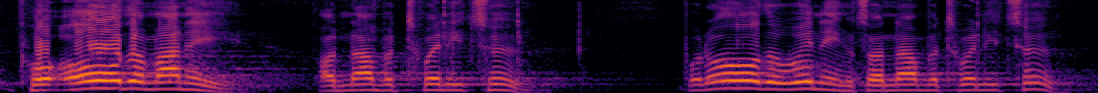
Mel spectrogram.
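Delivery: excited insistent voice; eager urging. Retold or imitated. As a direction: push him to bet it all. Voice urges bigger bet.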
